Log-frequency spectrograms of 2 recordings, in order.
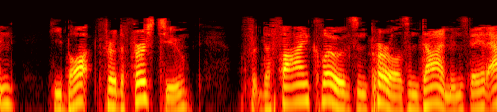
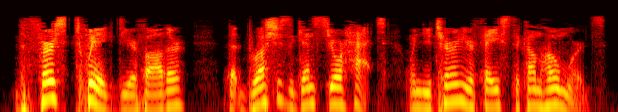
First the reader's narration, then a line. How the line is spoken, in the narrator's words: said she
